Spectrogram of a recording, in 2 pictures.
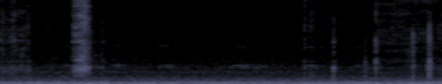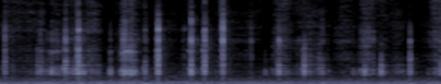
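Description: Long pointed acrylic nails scratch and tap the flat printed lid of a small, likely hollow wooden "Cherry Tea" box. Soft, steady scratching over a low hum builds into a run of sharp, bright clicking taps in the second half.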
